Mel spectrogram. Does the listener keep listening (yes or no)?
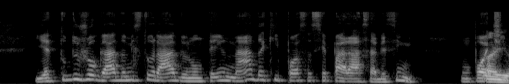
yes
